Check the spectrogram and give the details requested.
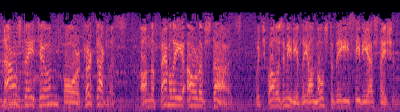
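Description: A male announcer speaks in formal 1940s radio style. His voice is on the high side and polished. The vintage recording is muffled, and music plays behind him. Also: big pitch swings, normal speed.

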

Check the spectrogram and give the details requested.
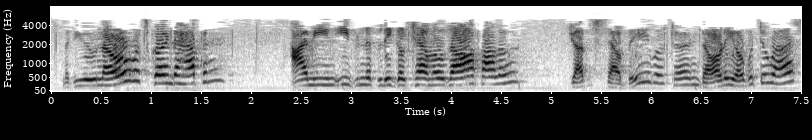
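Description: An American actress playing a brisk, plain-spoken child psychologist in an old radio drama, firm and folksy. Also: female voice, mid-range voice, close to an everyday voice. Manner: no-nonsense, folksy, decisive. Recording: dull old radio recording with hiss.

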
